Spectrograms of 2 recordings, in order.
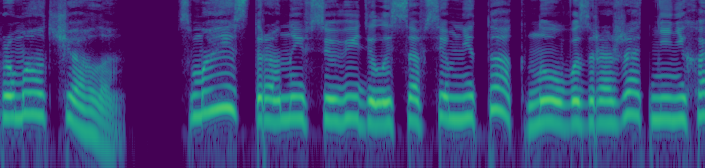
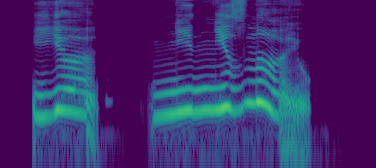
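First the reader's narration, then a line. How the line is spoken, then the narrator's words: Stammering and sobbing. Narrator (Russian): заикаясь, ответила я и, всхлипнув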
